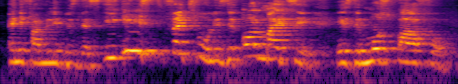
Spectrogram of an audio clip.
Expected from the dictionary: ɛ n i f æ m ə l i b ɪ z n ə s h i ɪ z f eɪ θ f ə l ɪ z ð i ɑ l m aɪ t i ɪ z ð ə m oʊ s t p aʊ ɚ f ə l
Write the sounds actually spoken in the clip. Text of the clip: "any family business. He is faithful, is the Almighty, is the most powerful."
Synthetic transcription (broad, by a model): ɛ n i f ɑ m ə l i b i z n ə s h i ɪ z f eɪ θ f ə l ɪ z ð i ɑ l m aɪ t i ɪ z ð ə m oʊ s t p aʊ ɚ f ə l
